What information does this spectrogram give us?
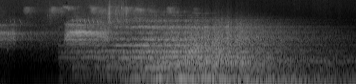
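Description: Magpie chattering: harsh, rasping, rattling calls that burst in after about a second and continue loudly and densely to the end, with no voices.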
